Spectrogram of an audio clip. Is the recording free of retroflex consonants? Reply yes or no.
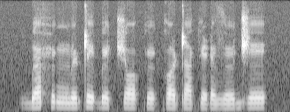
no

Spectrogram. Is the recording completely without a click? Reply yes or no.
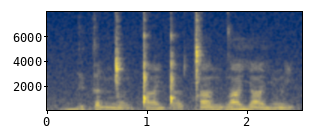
no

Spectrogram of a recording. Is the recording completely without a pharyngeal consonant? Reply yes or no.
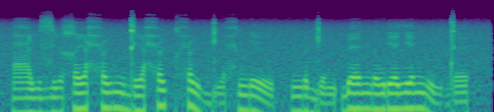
no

